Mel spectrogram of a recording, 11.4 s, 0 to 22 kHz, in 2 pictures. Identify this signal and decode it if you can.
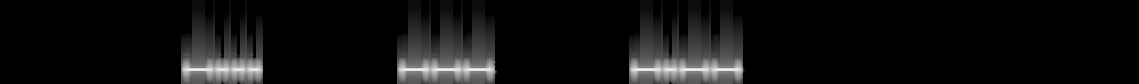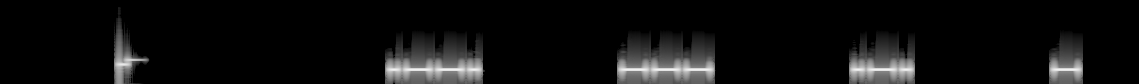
Morse code, heard as a keyed tone, about 32 wpm, spaced as for 10 wpm, 700 Hz. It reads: BOY PORT
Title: 6x Character Spacing - Top 300 Words - 30wpm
